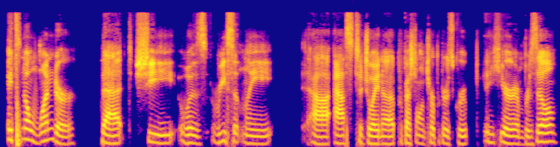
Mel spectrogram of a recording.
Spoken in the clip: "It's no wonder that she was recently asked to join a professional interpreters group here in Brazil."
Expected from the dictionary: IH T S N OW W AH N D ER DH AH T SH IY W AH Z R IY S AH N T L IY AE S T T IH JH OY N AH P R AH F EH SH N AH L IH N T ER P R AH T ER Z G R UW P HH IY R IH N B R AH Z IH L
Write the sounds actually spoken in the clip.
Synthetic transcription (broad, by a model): IH T S N OW W AH N D ER DH AH T SH IY W AH Z R IY S AH N T L IY AE S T T IH JH OY N AH P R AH F EH SH N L IH N T ER P R AH T ER Z G R UW P HH IY R IH N B R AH Z IH L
